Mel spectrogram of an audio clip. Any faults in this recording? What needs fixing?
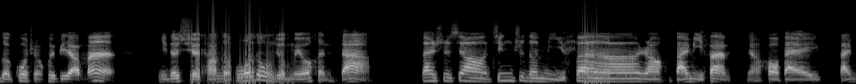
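Processor overload crackle at 1.91–2.93 s and 5.83–6.09 s: run after run of missed buffer deadlines repeats stale fragments of speech, which points to buffers of around 10 ms, and the hard edges pile up into gritty tearing. Reduce the processing load or enlarge the audio buffer so every block finishes on time.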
